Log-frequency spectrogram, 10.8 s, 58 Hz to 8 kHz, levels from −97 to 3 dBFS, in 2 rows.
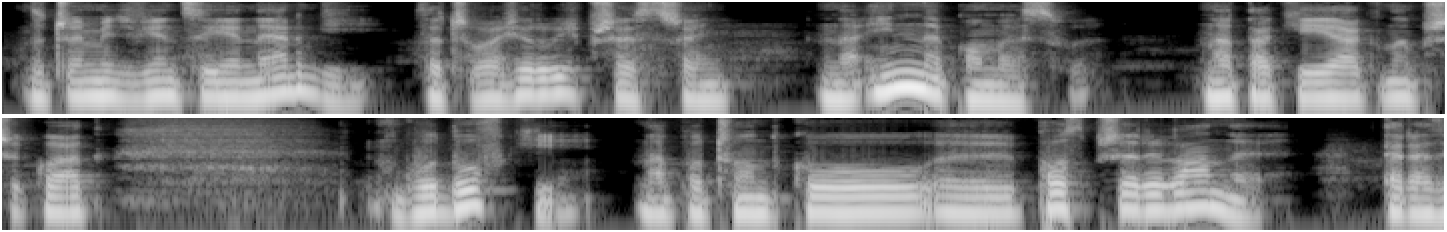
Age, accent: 30-49, native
